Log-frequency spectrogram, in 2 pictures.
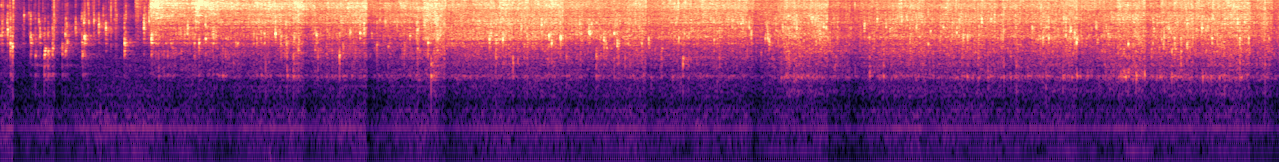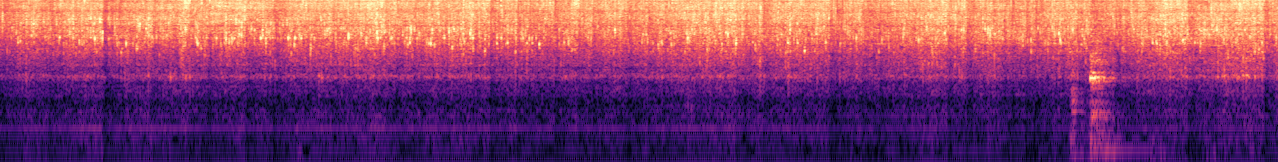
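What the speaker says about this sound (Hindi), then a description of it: "चिकन को फ्राई करते हैं।" Chicken fries in about half a cup of hot oil for spaghetti chow mein, a steady, loud, close hiss and crackle that holds for the whole stretch, with a brief clatter near the end and no talking.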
